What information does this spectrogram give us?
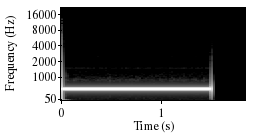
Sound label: Censor Beep; Beep Sound Effects; electronic sound effect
